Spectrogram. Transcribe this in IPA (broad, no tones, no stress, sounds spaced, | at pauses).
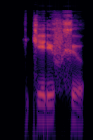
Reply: kʲ e ɾʲ ɨ f xʲ ʊ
